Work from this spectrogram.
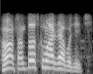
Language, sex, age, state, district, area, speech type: Maithili, male, 30-45, Bihar, Madhubani, rural, conversation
